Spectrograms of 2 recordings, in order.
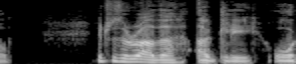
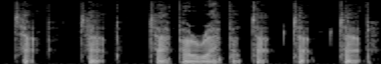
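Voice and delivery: breathy whispered tapping; whispered taps; 4 semitones lower, 11 dB quieter than usual. A narrator's reading. Narrator whispers the tapping on the window. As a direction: whisper the taps softly, like fingers on glass.

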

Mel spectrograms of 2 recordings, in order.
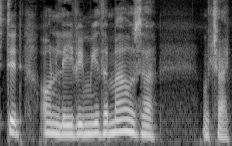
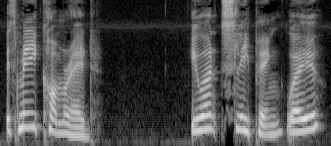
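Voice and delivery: higher, a slight crack at the end; voice giving way; 7 semitones higher, 4 dB louder than usual. A narrator's reading. Nervous Slavkin at her bedside, voice giving way slightly. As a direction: let the voice slip up and waver. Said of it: "His voice gave way a little".

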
